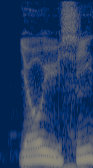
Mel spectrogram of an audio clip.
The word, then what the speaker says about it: Youyuxi: Well, I'm on Twitter as Yo Yuxi. That's my Chinese name. So spell it as Youyuxi.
